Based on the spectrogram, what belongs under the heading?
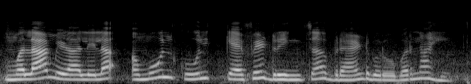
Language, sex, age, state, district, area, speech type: Marathi, female, 18-30, Maharashtra, Mumbai Suburban, urban, read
